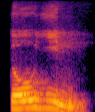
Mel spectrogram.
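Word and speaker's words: 抖音: Nama aslinya bacanya gimana nih? Douyin.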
